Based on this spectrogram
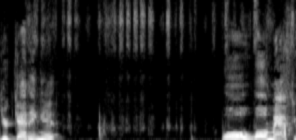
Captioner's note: pencil writing sounds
